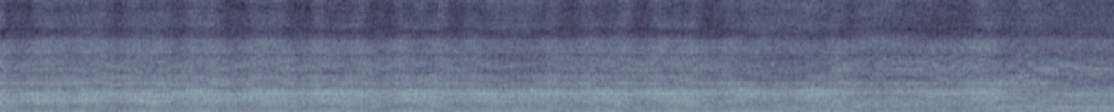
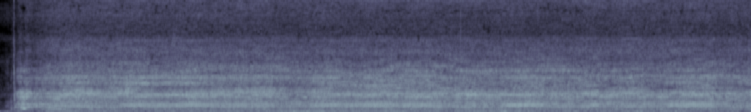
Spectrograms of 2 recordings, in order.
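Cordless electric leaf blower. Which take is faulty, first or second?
second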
